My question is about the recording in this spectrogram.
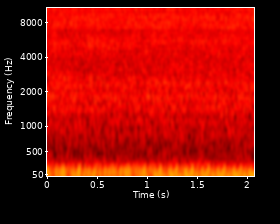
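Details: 2004 BMW 645Ci at about 700 rpm, owner unsure of a possible power steering pump issue: deep, even low rumble at a slow steady idle with no hunting or miss; normal idle.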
